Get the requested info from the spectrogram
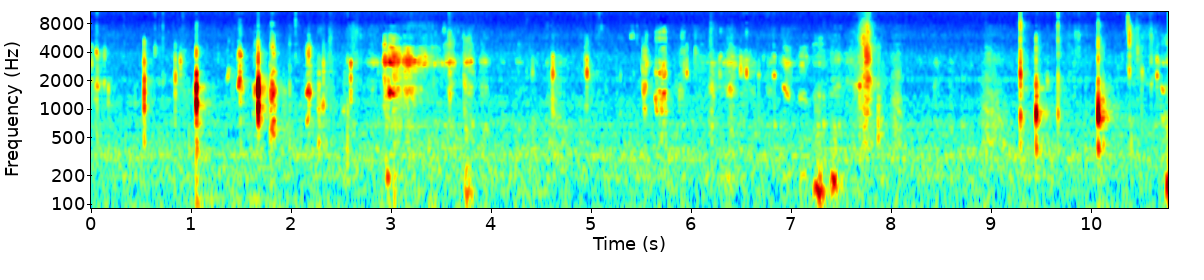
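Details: Close chewing from a Staffordshire Bull Terrier in a small room: crisp crunches and wet mouth clicks in uneven bursts, around a hundred per minute, with brief pauses between mouthfuls.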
